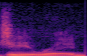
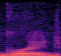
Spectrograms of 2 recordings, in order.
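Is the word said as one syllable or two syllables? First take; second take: two syllables; one syllable. First: It is said as a letter G, then 'raid'. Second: It is said as one syllable, like 'grade'. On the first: "instead of G-RAID" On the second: "I did pronounce that grade"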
